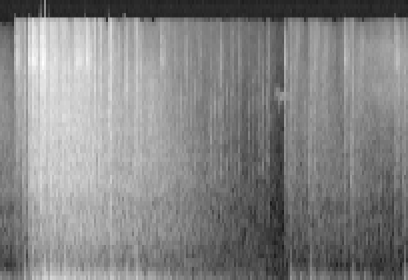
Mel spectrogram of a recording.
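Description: A line of infantry lets off a musket volley in a Napoleonic-era line battle game, a loud burst of overlapping shots that rolls away into a fading echo, followed by a few scattered distant pops.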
